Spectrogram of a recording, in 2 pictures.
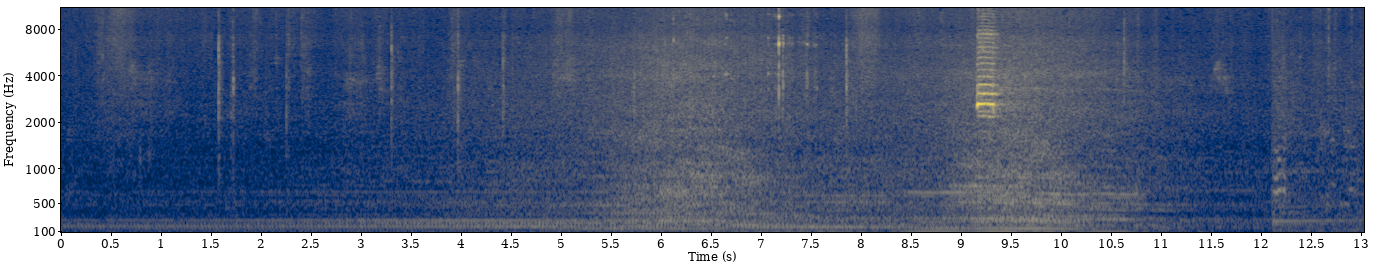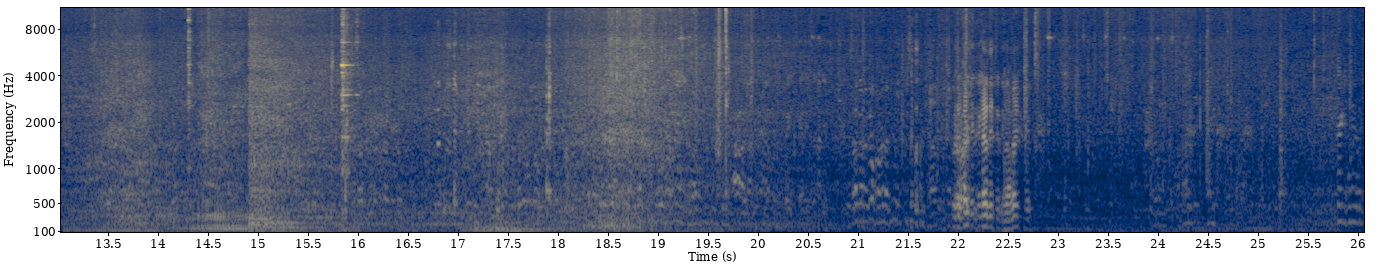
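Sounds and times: vehicle engine passing: 0.3s - 20.4s.

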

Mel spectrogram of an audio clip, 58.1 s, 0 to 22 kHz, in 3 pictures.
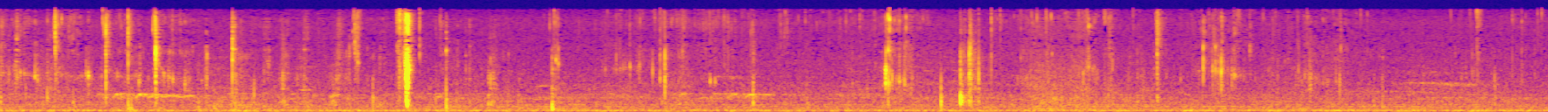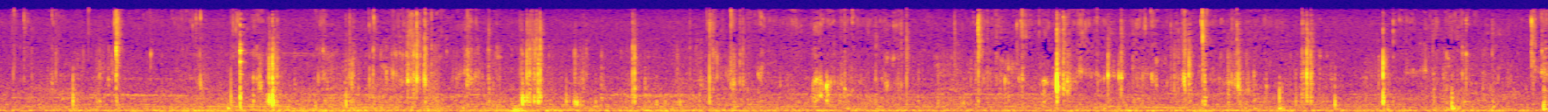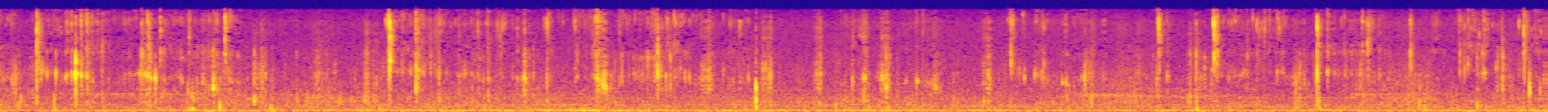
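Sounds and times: person chewing: 0.0s - 58.0s.

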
